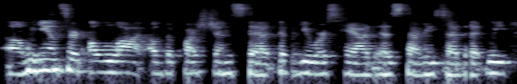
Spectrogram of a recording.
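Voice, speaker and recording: A woman heard from away from the mic in a roomy space. Her voice is lowish and fairly even as she gives an informal panel recap. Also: moderate pace. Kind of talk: informal recap on an online discussion. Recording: roomy, distant microphone.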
